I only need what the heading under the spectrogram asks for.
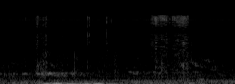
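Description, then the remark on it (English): A sealed paper envelope is ripped open by a child, a series of scratchy tearing bursts building to a brighter, sharper rip near the end, over a low steady hum. “This was the only one I sealed. So just rip it open.”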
